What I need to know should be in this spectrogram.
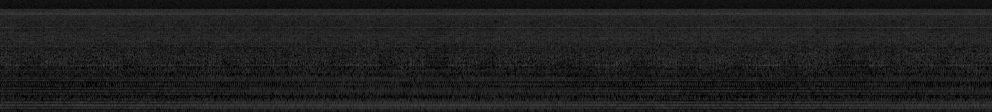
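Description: An organ holds a soft, steady chord.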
